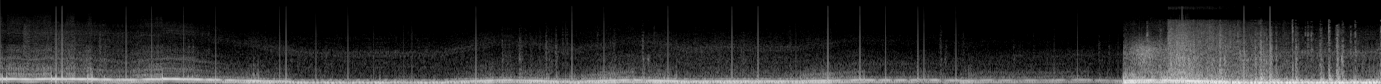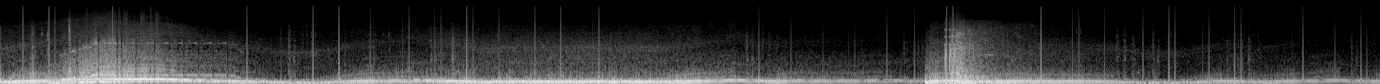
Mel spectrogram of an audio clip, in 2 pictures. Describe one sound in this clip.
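An off-road SUV engine drones, rising and falling in pitch.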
